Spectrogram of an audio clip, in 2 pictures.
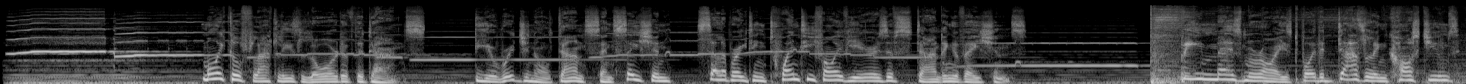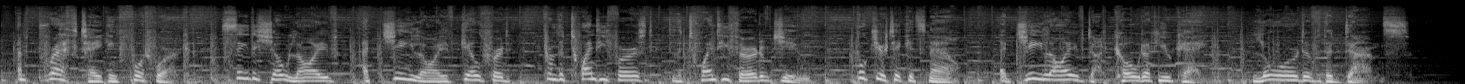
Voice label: republic of ireland accent

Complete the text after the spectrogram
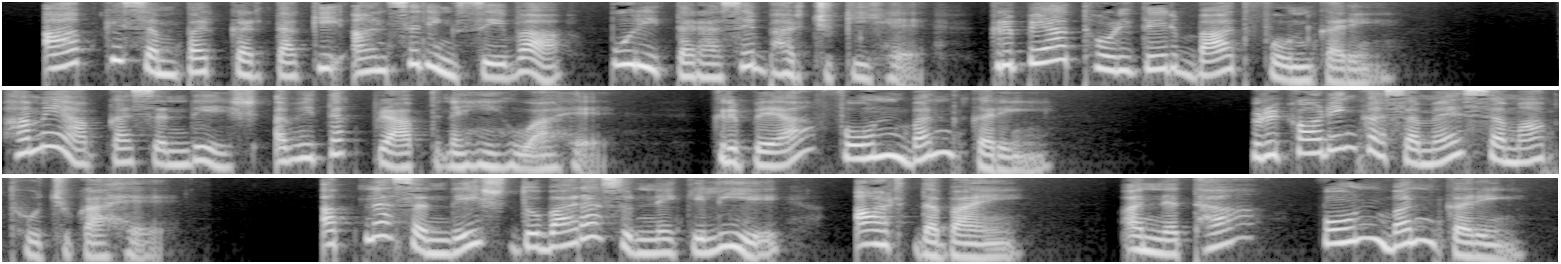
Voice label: hindi

